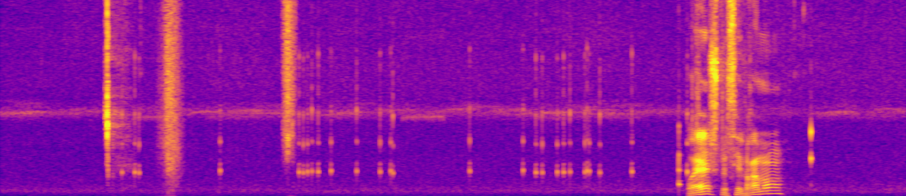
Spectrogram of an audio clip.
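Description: Short game interface clicks and ticks sound now and then.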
